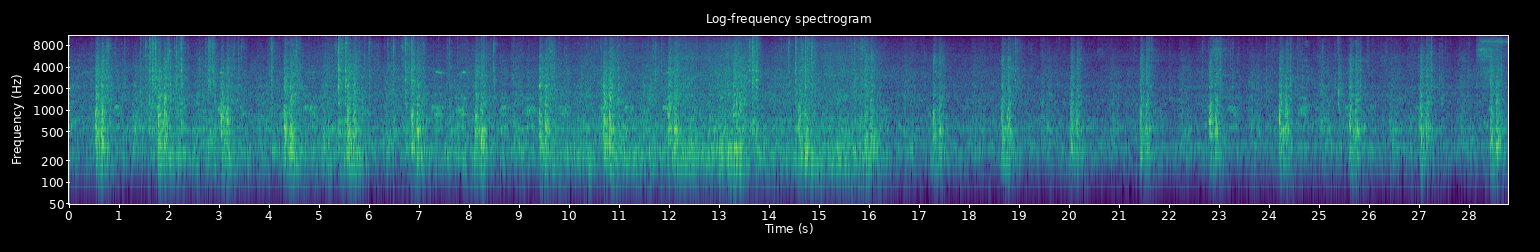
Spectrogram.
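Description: JR Kyushu BEC819 series DENCHA battery electric train running, heard inside the car: a steady rumble of wheels on rail with a sharp clickety-clack over the rail joints about every second and a bit. A steady electric hum joins in for several seconds past the middle.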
